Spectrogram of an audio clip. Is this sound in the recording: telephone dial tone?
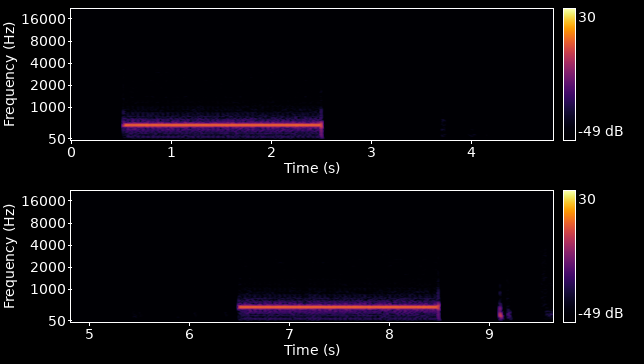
yes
